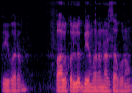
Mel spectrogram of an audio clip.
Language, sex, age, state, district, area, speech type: Telugu, male, 60+, Andhra Pradesh, Palnadu, urban, spontaneous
